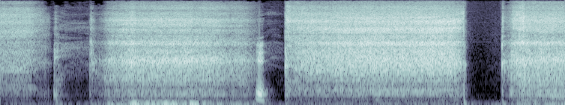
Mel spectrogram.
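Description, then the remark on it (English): A voice imitates heavy, hissing mask-style breathing: a few long, raspy, loud breaths in and out, separated by brief silent pauses. “It was labored breathing. Mine was just straight Darth Vader, though.”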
